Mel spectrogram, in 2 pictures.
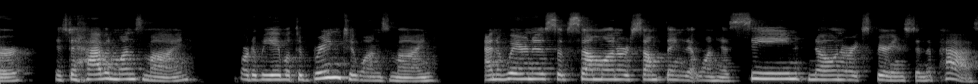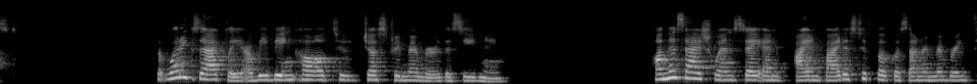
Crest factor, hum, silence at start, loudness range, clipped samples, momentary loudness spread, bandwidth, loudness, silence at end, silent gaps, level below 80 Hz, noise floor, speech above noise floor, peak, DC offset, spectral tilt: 18 dB; none; 0 s; 7 LU; under 0.1%; 10 LU; 12 kHz; -24 LUFS; 0.05 s; 2.27-2.33 s, 4.59-4.77 s, 10.11-11.33 s, 15.09-15.45 s, 15.59-16.29 s; -72 dBFS; under -90 dBFS; over 67 dB; -6 dBFS; under 0.1%; -5 dB/octave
